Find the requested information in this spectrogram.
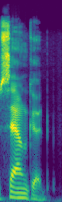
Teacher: the short form sound good again with that upward inflection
